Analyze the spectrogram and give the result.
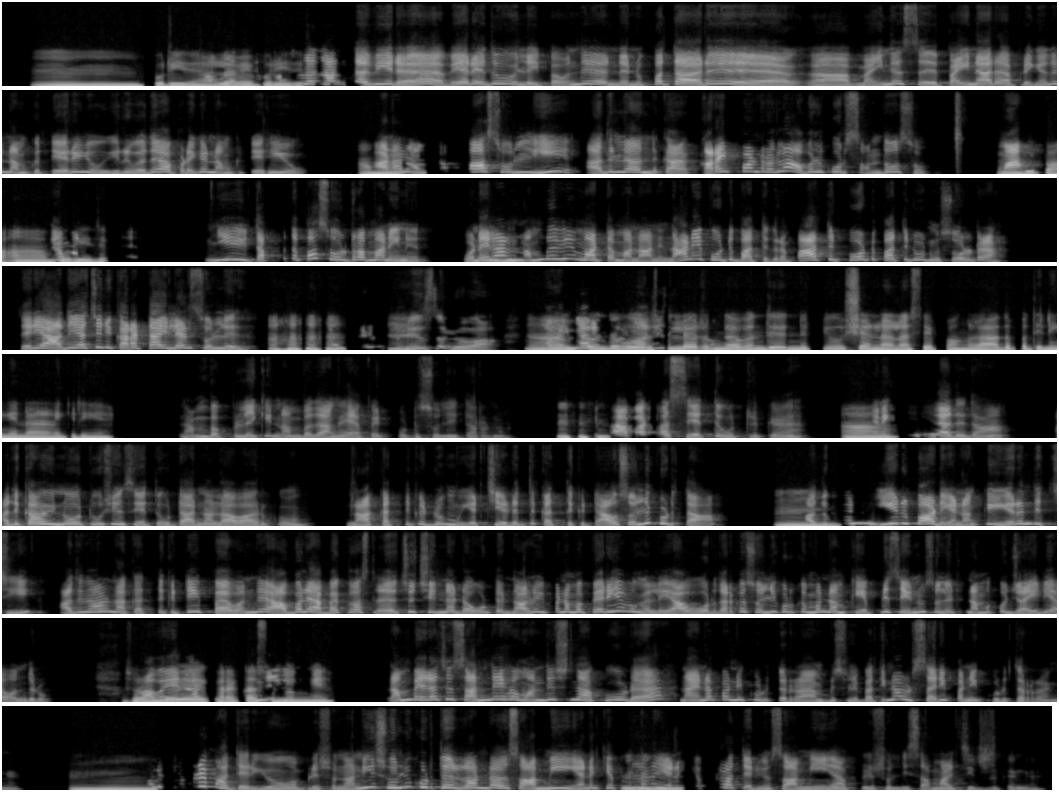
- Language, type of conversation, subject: Tamil, podcast, பிள்ளைகளின் வீட்டுப்பாடத்தைச் செய்ய உதவும்போது நீங்கள் எந்த அணுகுமுறையைப் பின்பற்றுகிறீர்கள்?
- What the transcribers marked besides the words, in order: tsk; laugh; laugh; in English: "எஃபெக்ட்"; "எஃபர்ட்" said as "எஃபெக்ட்"; other background noise; laugh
